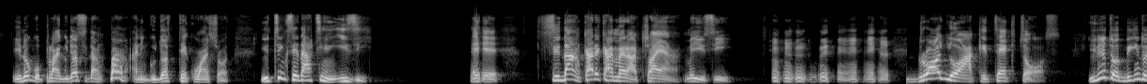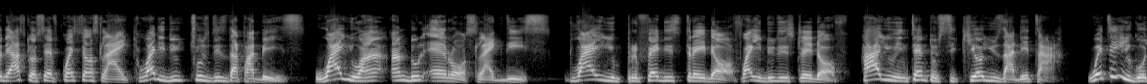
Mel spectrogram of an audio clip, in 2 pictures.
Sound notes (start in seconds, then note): 4.7 chuckles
